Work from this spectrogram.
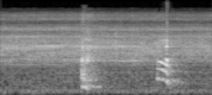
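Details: A female toy poodle, a "random screamer", gives two short, high, squealing yelps about half a second apart while being groomed and scissored.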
